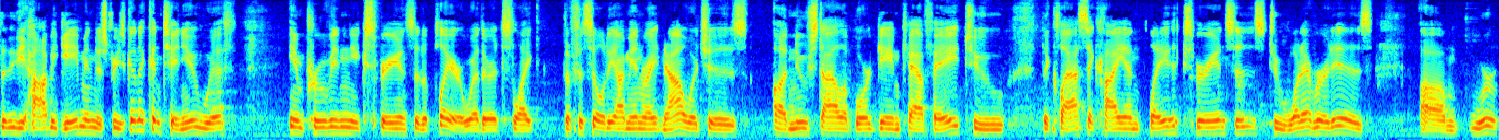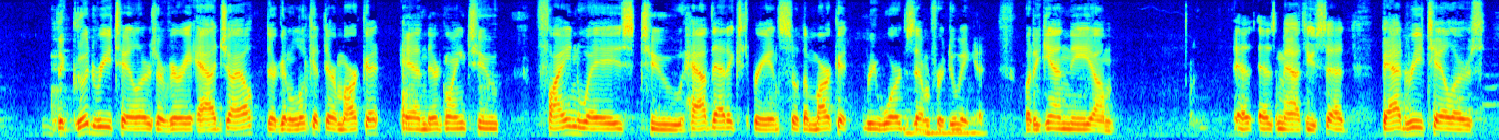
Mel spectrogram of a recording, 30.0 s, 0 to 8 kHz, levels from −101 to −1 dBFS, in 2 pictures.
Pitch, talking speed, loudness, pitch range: 125 Hz, 170 wpm, -24 LUFS, 120-140 Hz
